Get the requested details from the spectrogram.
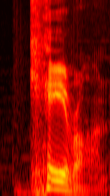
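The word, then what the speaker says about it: Charon: the oculus of abaddon k-ron is apparently how you pronounce that there's no cha what do you mean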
